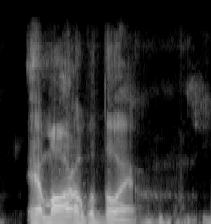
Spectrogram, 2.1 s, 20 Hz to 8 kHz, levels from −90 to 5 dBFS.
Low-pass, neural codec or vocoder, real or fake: 7.2 kHz; codec, 24 kHz, 0.9 kbps, WavTokenizer, small release; fake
